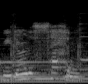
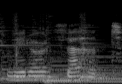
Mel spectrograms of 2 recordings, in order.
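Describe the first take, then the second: First: The s sounds like s, h is voiced. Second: The s sounds like z, h is silent. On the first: The speaker calls it wrong. "nggak dibaca Wiedersehen" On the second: The speaker calls it right. "S itu ... dibaca seperti Z"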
